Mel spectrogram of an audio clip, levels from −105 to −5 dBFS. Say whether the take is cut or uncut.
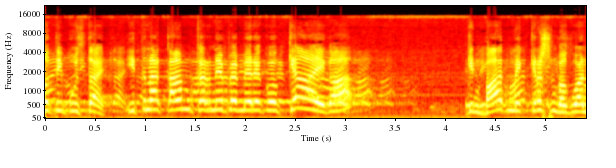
cut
